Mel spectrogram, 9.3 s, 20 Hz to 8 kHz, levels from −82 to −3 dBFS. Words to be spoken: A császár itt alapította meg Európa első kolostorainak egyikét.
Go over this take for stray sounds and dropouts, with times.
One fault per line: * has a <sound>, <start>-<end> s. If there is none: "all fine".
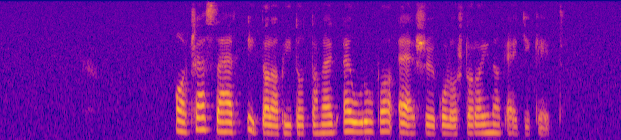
all fine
